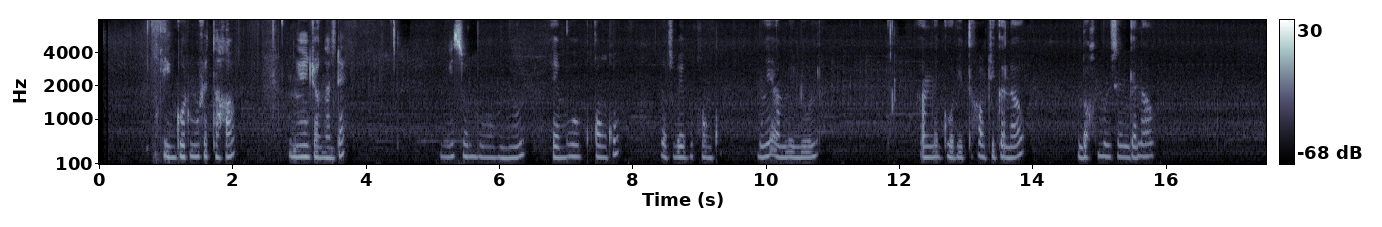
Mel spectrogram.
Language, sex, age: Wolof, female, 18-24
